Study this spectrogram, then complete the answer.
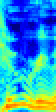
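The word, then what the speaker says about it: Hyry: It's H-Y-R-Y, but it's Huru. Isn't that wacky?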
